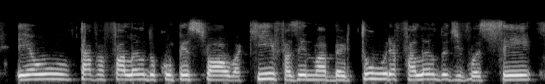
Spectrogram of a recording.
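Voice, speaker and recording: Her voice has a dark, mellow tone and a fairly high pitch, with monotone, flat intonation. The woman keeps a moderate pace with hardly any pauses. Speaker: citizenship consultant. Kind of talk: live interview. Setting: online live stream.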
